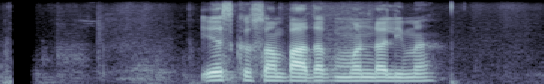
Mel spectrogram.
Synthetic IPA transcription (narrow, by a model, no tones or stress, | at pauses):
eskosʌmpad̪ʌkmʌɳɖʌlima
